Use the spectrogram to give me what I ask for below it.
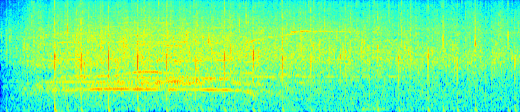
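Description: Audience applause at a question-and-answer event: a dense, even clatter of many clapping hands, steady and fairly loud throughout, with a few sharper claps standing out.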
